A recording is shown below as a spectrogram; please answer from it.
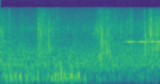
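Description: Footsteps and handheld camera handling noise, with a thin high electronic beep coming in near the end.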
